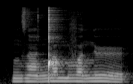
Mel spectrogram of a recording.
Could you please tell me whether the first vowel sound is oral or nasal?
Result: nasal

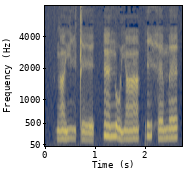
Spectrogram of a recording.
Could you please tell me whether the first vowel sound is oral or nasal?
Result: nasal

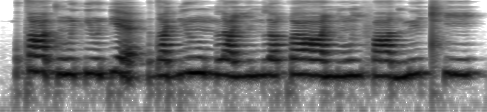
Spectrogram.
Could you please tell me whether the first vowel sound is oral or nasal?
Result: oral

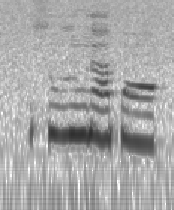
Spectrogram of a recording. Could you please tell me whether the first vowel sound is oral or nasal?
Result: oral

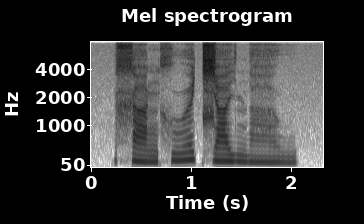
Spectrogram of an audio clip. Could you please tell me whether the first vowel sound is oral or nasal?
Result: oral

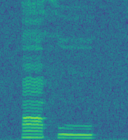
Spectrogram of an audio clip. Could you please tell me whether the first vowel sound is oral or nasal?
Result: nasal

